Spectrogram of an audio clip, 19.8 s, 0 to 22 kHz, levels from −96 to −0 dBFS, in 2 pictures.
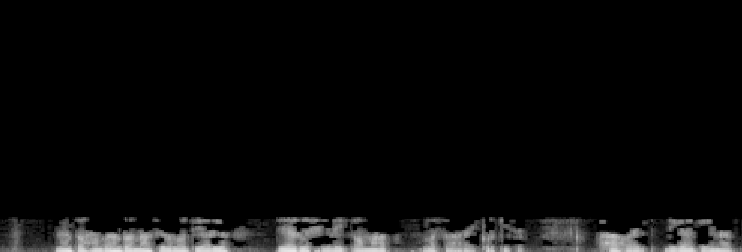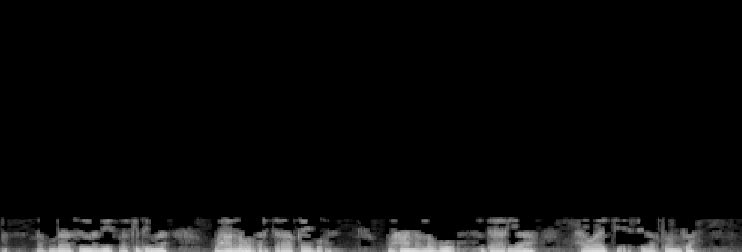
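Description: From start to finish the speech sounds watery and swirly, with nothing above 3 kHz, so it comes across dull and muffled. The damage is heavy and points to MP3 compression, likely at a very low bitrate of around 9 kbps. Starved of bits, the encoder drops weak frequency lines that flicker in and out between frames, and it removes the treble above a fixed cut-off.

From 13.00 to 13.36 s the speech turns into a rigid, metallic buzz at 100 Hz that only loosely follows the original. This is robotic sound from repeated short buffers, likely caused by new audio arriving too slowly. The software filled the gaps by replaying the last 10 ms again and again, one over the 100 Hz rate, while most of the real audio in that stretch was skipped.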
